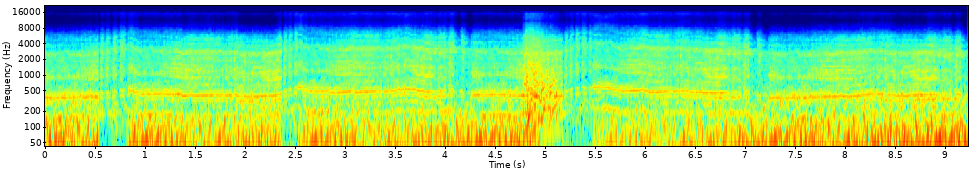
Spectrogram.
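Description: A motorbike engine revs and whines steadily, rising and falling in pitch.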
